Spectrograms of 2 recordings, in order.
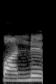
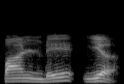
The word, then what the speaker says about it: पांडेय: वहीं पांडे की बात करें, पांडे, पांडे गलत है जी। पांडे ही अधिकतर लोग बोलते हैं, लिखते भी हैं, लेकिन शुद्ध क्या होता है? पांडेय, है ना।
